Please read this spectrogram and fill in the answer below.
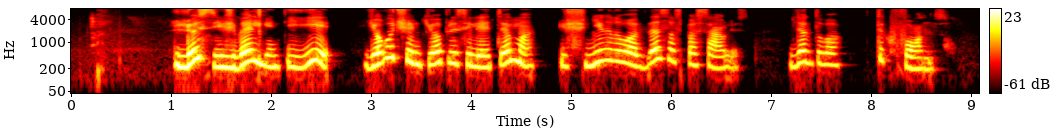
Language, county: Lithuanian, Alytus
